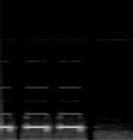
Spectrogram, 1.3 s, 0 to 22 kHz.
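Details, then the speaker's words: Zoll AutoPulse load-distributing band CPR device in a training demo: three high, even electronic pause alert tones in quick succession after 20 seconds of no-flow time while compressions are paused. "the autopulse has a pause alert tone as a reminder that blood flow for the patient has been stopped once the autopulse is paused for 10 seconds a single tone will sound after 20 seconds of no flow time a series of three pause alert tones will"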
